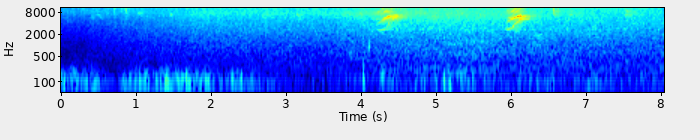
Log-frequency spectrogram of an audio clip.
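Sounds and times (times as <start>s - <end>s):
leaves rustling in wind in a dense replanted forest: 0.0s - 8.0s
bird chirping in a replanted forest: 4.2s - 4.6s, 5.9s - 8.0s.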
